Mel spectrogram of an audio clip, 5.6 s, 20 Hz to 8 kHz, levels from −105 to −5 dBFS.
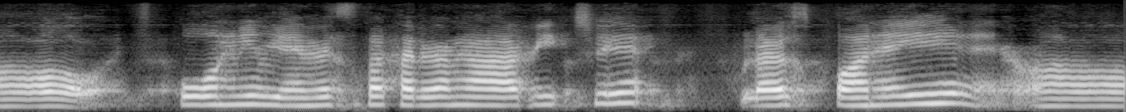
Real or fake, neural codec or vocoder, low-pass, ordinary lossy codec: fake; codec, 16 kHz, 0.5 kbps, FreqCodec, larger model; 7.2 kHz; none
